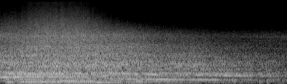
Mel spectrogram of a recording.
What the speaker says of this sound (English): We just stuck in a Krapovich downpipe and exhaust onto the M2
